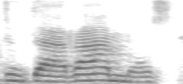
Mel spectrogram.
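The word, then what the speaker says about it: dudáramos: It's not dudaramos, it's dudaramos. So the accent should be right here. But since it's not where it's supposed to be, next to the last syllable, rather it's the syllable before that, then I must put an accent.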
